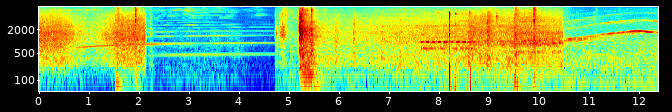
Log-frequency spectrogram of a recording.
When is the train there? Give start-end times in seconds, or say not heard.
0.0-2.1, 5.5-10.5.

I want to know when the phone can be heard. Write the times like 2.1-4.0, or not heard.
7.6-9.2.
